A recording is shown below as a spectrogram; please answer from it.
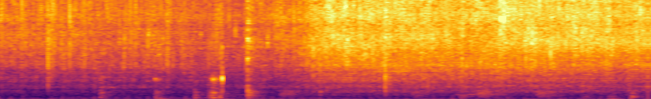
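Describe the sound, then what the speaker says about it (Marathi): Chopped onion frying with salt in a pan for a rural Maharashtrian greens dish, a close, loud hiss and sizzle that swells and steadies after a few stirring scrapes and clinks of the spoon. "मीठ टाकल्यामुळे कांदा पण लगेच भाजतोय."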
